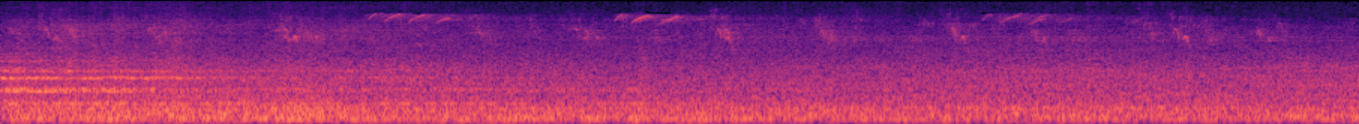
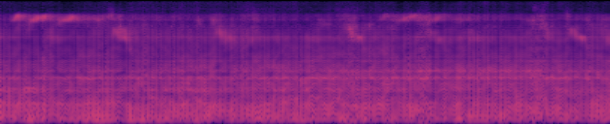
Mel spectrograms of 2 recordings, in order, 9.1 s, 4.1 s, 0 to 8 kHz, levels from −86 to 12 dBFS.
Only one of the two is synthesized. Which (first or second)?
second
